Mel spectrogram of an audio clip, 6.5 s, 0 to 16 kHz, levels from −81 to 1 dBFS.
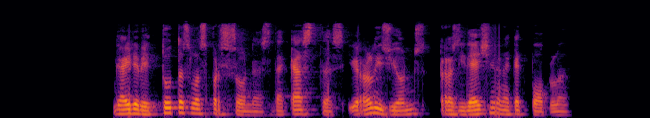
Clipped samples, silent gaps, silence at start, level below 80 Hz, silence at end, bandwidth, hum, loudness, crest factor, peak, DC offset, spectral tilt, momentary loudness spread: under 0.1%; 4.32-4.40 s; 1.15 s; -58 dBFS; 0.8 s; 8 kHz; none; -25 LUFS; 20 dB; -6 dBFS; under 0.1%; -5 dB/octave; 11 LU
